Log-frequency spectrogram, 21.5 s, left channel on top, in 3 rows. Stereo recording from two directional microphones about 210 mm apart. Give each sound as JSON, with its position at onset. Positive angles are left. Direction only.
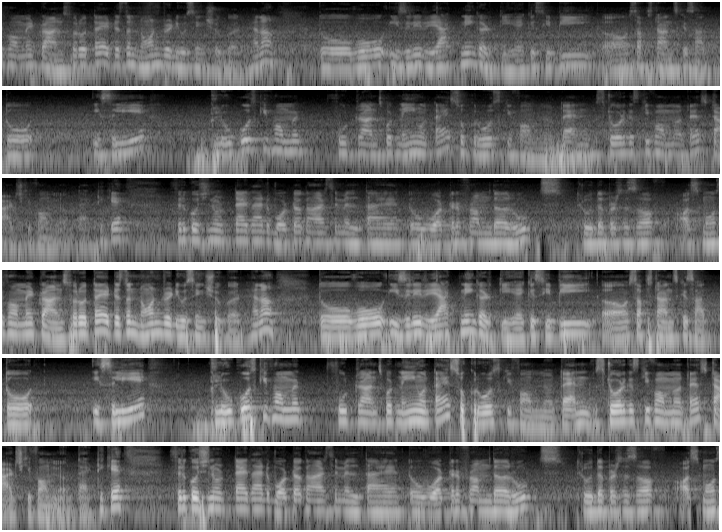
{"t": 0.1, "sound": "speech", "side_deg": -45}
{"t": 3.2, "sound": "speech", "side_deg": -45}
{"t": 12.0, "sound": "speech", "side_deg": -40}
